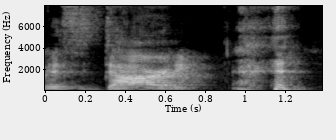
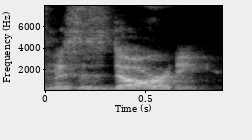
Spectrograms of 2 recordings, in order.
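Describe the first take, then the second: First: The name is said in a Boston accent. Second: The name is said in a plain accent. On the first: This is how the name-holder herself said it. The speaker calls it wrong. "but she said it" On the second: This is the name's usual pronunciation. The speaker calls it right. "her name was"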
